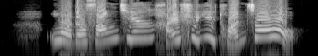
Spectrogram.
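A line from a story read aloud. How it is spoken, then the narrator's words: Wretched wail. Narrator (Chinese): 他惨叫一声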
